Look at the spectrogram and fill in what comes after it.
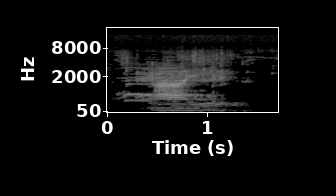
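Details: Sheep grazing on pasture in a forest give a single harmonic bleat lasting under a second, steady and mid-pitched with rich overtones, rising out of a quiet background and ending with a sharp click.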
